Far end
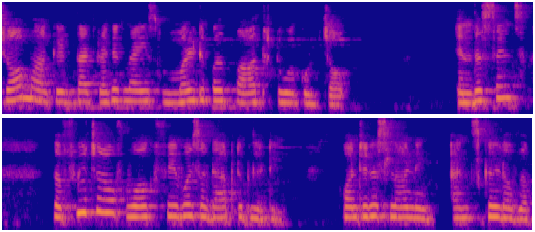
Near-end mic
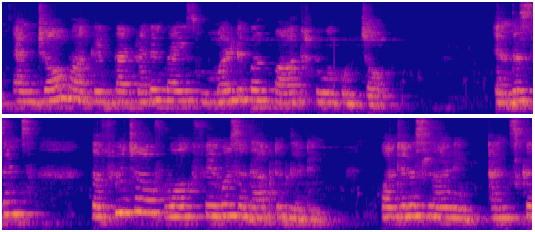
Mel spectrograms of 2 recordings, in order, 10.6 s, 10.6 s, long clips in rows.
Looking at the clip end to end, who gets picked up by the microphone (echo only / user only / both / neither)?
echo only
